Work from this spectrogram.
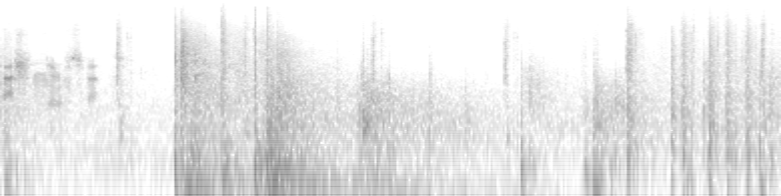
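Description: Shots traded in the tactical shooter Squad during a competitive match: sharp gunshots and heavier rocket-like bangs crack out in irregular clusters, loud and near, with voices heard underneath.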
